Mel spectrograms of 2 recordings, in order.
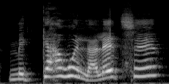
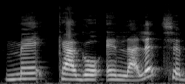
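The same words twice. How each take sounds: First: The o and e merge quickly, almost a u. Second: Each word is said separately and fully. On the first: The speaker calls it right. "we make it quicker. We kind of join the O with the E" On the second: The speaker calls it wrong. "we don't say me cago en la leche"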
